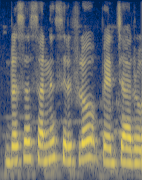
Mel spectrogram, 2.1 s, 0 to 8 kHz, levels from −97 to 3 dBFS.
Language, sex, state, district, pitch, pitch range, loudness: Telugu, female, Andhra Pradesh, Annamaya, 220 Hz, 200-250 Hz, -13 LUFS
